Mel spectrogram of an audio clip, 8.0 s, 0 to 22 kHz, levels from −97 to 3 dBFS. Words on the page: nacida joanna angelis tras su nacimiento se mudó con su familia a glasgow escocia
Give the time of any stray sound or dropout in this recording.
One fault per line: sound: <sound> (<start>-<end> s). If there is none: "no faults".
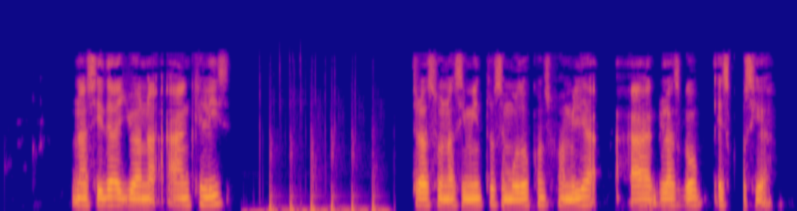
sound: thud (2.4-4.0 s)
sound: dropout (7.3-7.4 s)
